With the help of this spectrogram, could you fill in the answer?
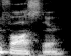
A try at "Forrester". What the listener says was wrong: Forrester. You missed a couple letters. You read it too fast. I think it says Forrester.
